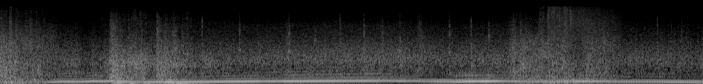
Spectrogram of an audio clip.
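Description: Tyres crunch over loose dirt and gravel.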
